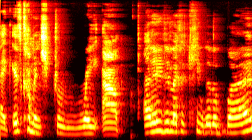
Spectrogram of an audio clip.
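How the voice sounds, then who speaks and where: Her pace is fairly quick. This woman speaks at a medium pitch with lively intonation. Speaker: beauty vlogger. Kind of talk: casual vlog talk to camera. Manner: mumbles words sometimes; animated.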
